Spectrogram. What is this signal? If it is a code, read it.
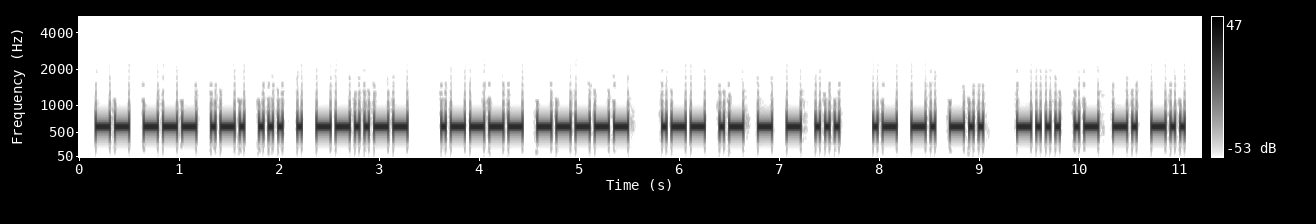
Morse code, heard as a keyed tone, about 25 wpm, 600 Hz. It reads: MORSE, 10 WATTS AND BAND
